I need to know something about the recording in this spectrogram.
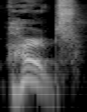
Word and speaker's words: herbs: Notice that he pronounced the word herbs. So he's pronouncing the H here, herbs.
